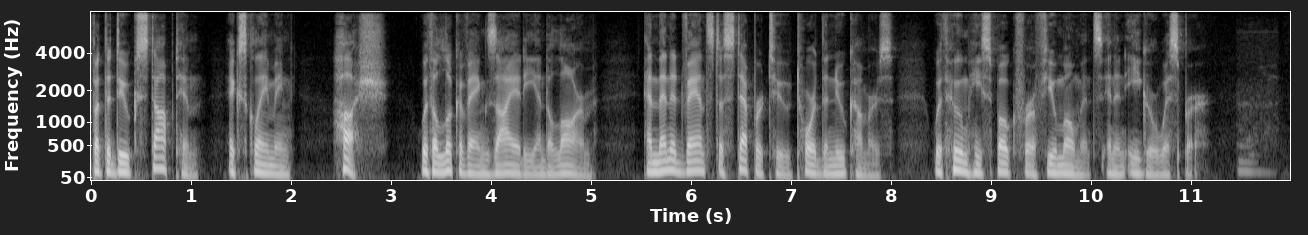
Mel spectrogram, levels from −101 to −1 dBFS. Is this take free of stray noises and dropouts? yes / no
no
